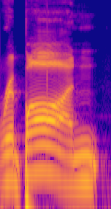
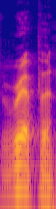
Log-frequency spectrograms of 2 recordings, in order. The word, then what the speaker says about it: Ripon: Ripon Ripon Wisconsin right rippen ripping RI not Ripon RI pronounced ripping according to according to one of our listeners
